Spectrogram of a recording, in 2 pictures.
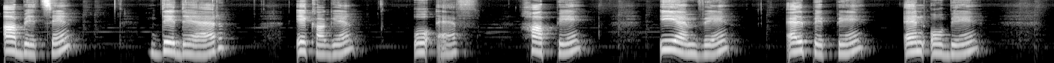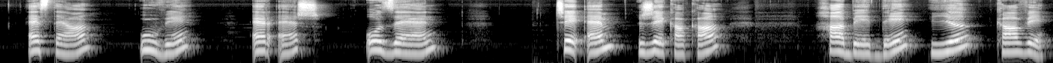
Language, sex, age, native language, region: Slovenian, female, 30-49, Slovenian, Savinja region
